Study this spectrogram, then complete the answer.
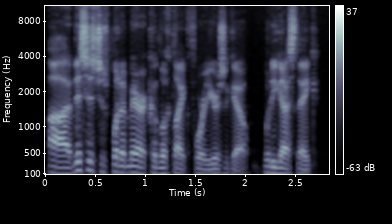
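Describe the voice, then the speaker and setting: A man co-hosting a podcast, talking in a casual, sarcastic and animated way. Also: rapid-fire, no room sound, clean studio sound. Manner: animated, sarcastic, rising pitch on emphasis. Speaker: podcast co-host. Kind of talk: casual panel chat.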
